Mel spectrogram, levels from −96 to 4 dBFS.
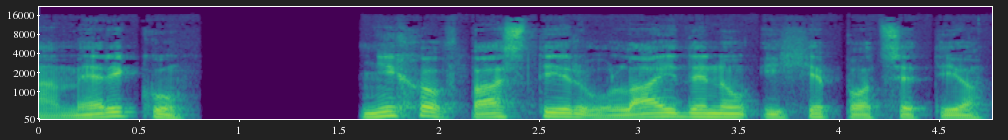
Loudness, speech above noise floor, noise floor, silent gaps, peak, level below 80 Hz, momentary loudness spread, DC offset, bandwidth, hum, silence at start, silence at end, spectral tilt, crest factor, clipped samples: -18 LUFS; over 73 dB; under -90 dBFS; 0.82-1.59 s; -2 dBFS; -44 dBFS; 6 LU; under 0.1%; 16 kHz; none; 0 s; 0.05 s; -5.5 dB/octave; 16 dB; under 0.1%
